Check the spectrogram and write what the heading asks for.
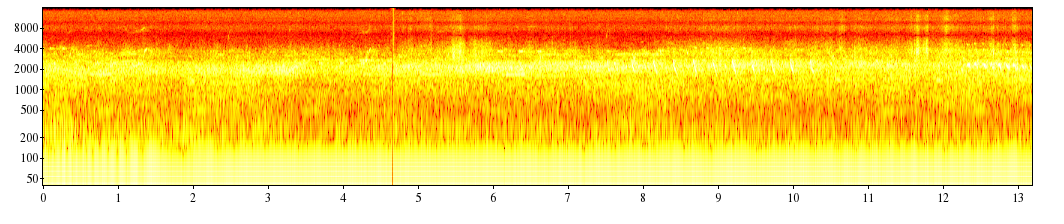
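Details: Female bald eagle at a nest in Hanover, Pennsylvania, recorded by webcam early on an April morning in 2019, calling her mate to take over the nest: a late run of quick, high, chittering notes over a steady low hum.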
